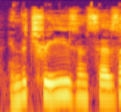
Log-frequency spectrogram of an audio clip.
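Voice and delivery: ordinary delivery, nothing marked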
